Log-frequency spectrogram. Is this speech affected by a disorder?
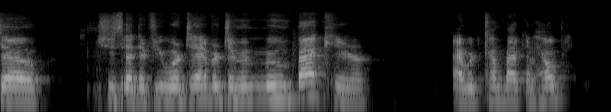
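Yes: cerebral palsy.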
